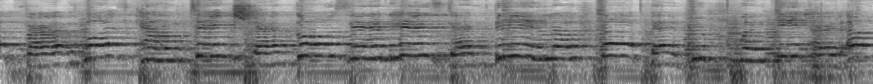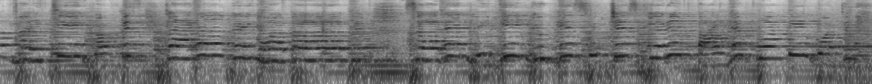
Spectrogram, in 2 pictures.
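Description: Stage musical cast and chorus singing a show tune over a band accompaniment with a steady beat.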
